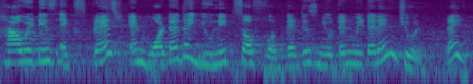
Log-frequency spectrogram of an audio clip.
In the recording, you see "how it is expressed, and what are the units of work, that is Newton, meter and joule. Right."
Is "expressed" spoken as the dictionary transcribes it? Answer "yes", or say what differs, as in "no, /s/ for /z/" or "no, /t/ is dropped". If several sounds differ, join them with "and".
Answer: yes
